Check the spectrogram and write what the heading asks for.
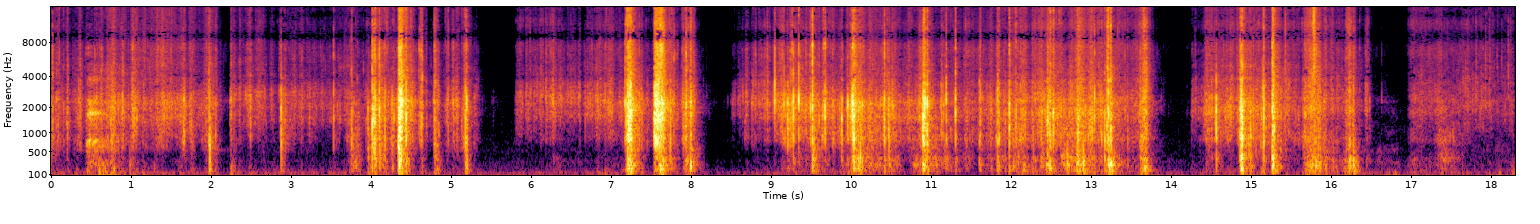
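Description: Bubble wrap crinkling and crackling in bouts as it is pulled and unwrapped by hand, with packing tape being peeled off; a few sharp crackles stand out, the loudest about four and seven seconds in.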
